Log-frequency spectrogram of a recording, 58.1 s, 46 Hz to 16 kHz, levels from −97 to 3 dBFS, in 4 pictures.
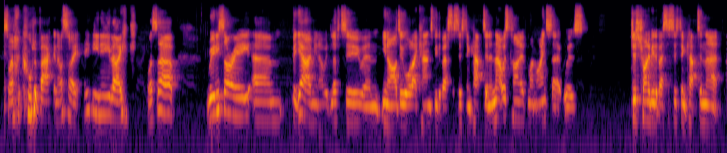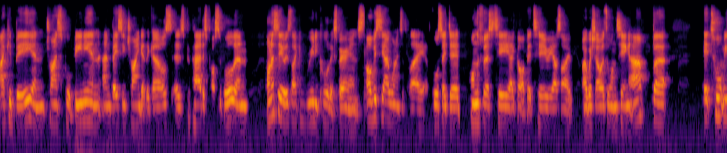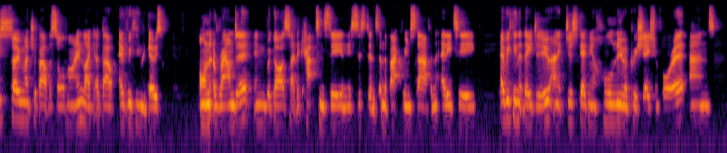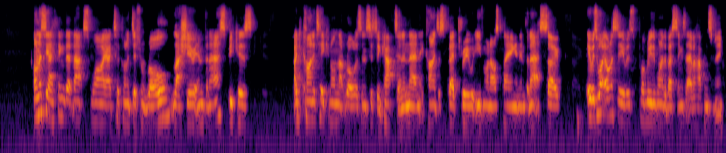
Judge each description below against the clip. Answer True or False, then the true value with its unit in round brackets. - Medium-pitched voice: True (155 Hz)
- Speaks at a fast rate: True (235 wpm)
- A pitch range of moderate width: False (6.5 semitones)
